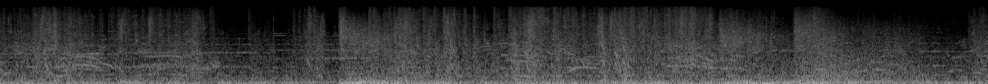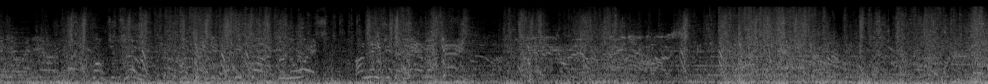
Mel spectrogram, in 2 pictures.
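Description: Rapid gunfire crackles and echoes.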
